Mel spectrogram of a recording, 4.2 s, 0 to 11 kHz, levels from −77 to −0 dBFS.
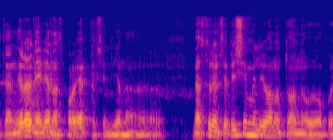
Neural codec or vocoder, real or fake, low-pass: none; real; 7.2 kHz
